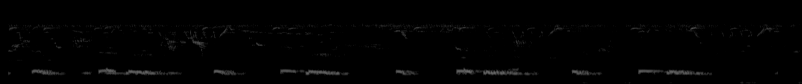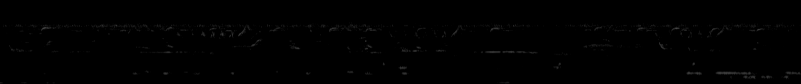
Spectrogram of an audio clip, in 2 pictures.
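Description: Faint birds chirping and calling: quick high chirps throughout, a run of short lower calls in the first half, over a steady high hiss.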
